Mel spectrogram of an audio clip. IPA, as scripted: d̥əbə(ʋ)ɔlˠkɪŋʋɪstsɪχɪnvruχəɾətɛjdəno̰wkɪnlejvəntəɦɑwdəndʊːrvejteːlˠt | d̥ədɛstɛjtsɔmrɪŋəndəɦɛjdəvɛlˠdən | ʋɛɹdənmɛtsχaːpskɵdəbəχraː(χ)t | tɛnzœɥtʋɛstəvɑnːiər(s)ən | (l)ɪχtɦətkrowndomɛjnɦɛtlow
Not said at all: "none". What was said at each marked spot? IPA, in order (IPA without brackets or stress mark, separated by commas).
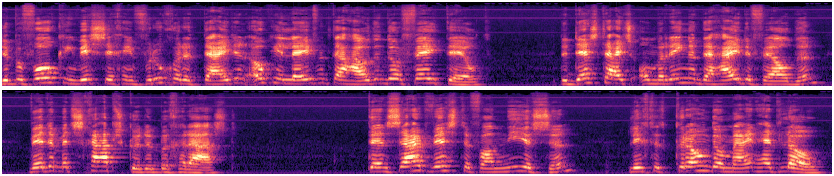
v, s, s, l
